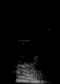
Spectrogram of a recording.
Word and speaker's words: haute: So haute, if you don't know, then you will have written OTE. But because there is an H and also the circumflex accent, then you pronounce haute.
